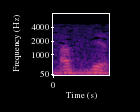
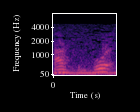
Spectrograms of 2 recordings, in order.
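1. الصوت بعد الباء هو i. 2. الصوت بعد الباء هو u. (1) "والكسر" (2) "والضم"

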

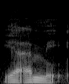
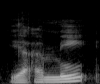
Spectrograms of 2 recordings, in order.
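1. Bunyi 'ya' terakhir dihilangkan, sehingga tersisa vokal pendek. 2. Bunyi 'ya' terakhir dibaca sebagai vokal panjang. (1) "bisa dihilangkan ya-nya" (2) "ya-nya di kelihatan"

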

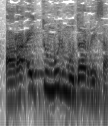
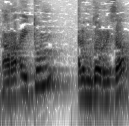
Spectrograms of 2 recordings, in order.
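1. Une voyelle 'u' relie le premier mot au suivant. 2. Le premier mot s'arrête, sans voyelle ajoutée après lui.

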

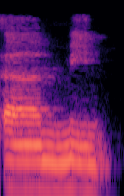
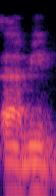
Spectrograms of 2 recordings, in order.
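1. الميم مشددة ويُطال نطقها. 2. الميم مفردة وقصيرة. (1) "ويحرم تشديد ميمها" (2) "بالتخفيف"

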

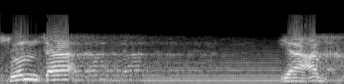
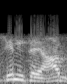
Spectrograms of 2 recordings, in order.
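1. في المقطع الأول الحركة u. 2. في المقطع الأول الحركة i. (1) "بالضم" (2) "بإخراج بالكسرة فقط"

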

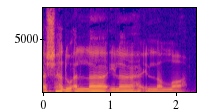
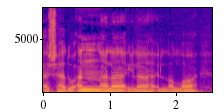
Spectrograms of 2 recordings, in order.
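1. تُدغم النون في صوت لام مشددة. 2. النون مشددة قبل اللام. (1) "أن لا بالإضغام، ألا كأنها لام مشددة" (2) "فالمعنى ... يفسد في ذلك"

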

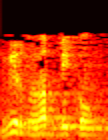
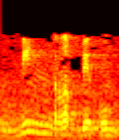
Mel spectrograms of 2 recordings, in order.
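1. ن دوہری ر کی آواز میں ضم ہو جاتا ہے۔ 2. ر سے پہلے ن صاف ادا کیا جاتا ہے۔ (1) "یہ رے پر ہم تجدید لگاتے ہیں" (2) "عرب والے اس کو من ربکم پڑھتے ہیں"

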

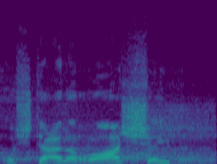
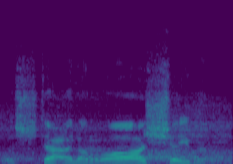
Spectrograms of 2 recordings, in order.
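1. تُدغم السين في الشين التي بعدها. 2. تُدغم السين في الشين التي بعدها.

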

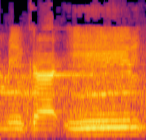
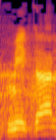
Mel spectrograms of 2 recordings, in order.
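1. تأتي همزة ثم ياء ممدودة بعد الألف. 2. يُنطق مقطعين بدون همزة. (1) "بالهمزه والياء بعدها" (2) "ميكال مثل الميعاد"

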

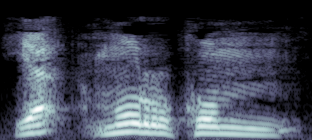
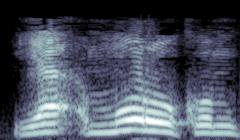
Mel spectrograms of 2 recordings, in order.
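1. لا توجد حركة بعد الراء. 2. الحركة بعد الراء تامة. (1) "بإسكان الراء" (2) "بالضمة الخالصة"

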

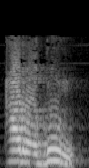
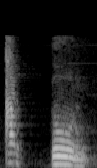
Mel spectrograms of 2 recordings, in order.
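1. Bunyi r diikuti vokal. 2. Bunyi r langsung diikuti konsonan. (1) "di harakati ra-nya" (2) "boleh juga disukun dalam darur syair"

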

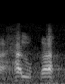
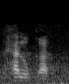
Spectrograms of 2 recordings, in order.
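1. تليها الصامتة التالية مباشرة. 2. تليها فتحة قصيرة. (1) "لابد بسكون اللام" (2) "لا تقول حلقة"

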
